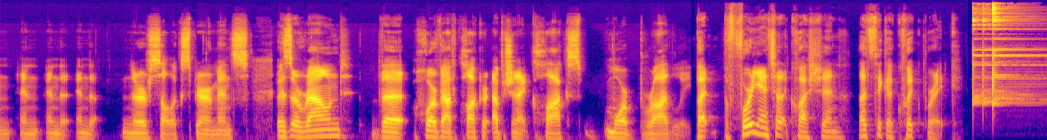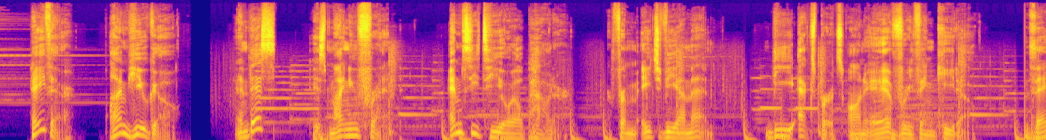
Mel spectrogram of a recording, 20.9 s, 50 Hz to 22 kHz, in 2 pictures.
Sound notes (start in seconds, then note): 9.7 bells chiming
